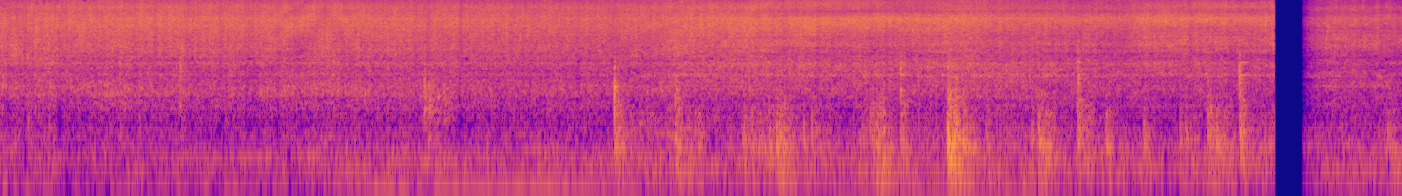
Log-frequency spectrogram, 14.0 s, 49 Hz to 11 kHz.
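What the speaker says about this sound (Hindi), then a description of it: "6 से 7 मिनट आलूओं को हमने फ्राई कर लिया है" Potatoes fry in a pan with cumin for aloo methi, a constant close sizzle broken by repeated scraping stirs, with a brief full silence shortly before the end.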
